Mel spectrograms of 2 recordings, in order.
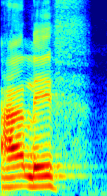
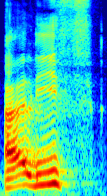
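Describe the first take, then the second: First: The second vowel sounds like E. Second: The second vowel sounds like I. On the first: The speaker calls it wrong. "seringkali dibaca pakai E" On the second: The speaker calls it right. "Bukan E, alif, tapi pakai I"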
